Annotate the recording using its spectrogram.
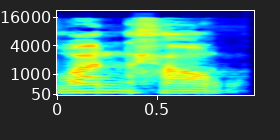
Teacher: dibaca jelas wanhaur kemudian bacanya tidak boleh didengungkan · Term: izhar halqi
